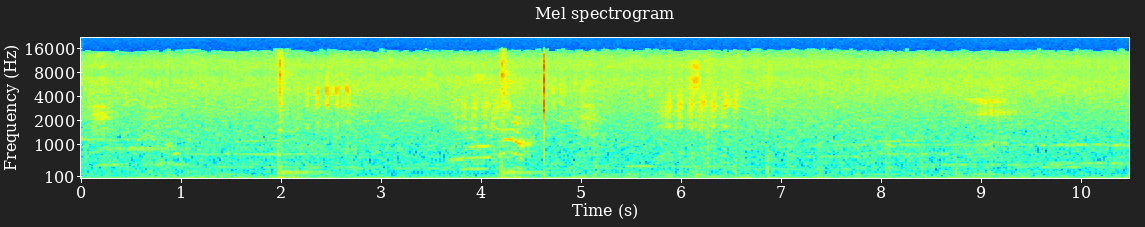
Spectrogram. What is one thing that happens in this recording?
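Footsteps swish through grass and then tap on stone.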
